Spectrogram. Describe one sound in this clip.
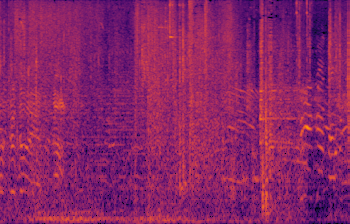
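Cannons boom in a battle.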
